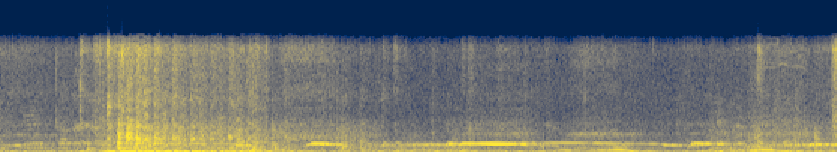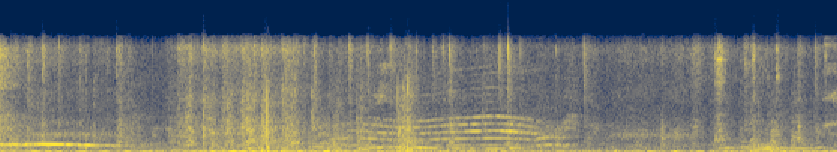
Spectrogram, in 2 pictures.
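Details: Andalusian homing pigeons cooing indoors: soft, low drawn-out coos that rise and fall, some with harmonic overtones, repeated over several seconds, with scattered clicks, shuffling and knocking from the loft.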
